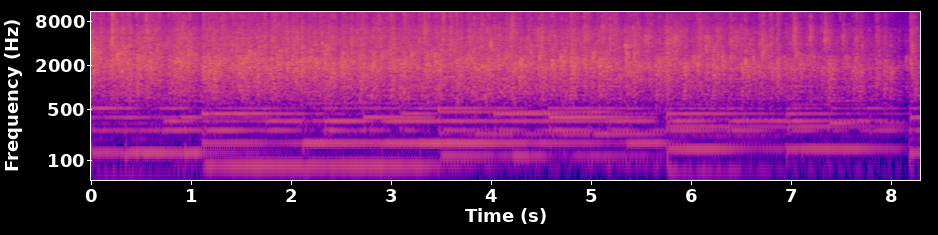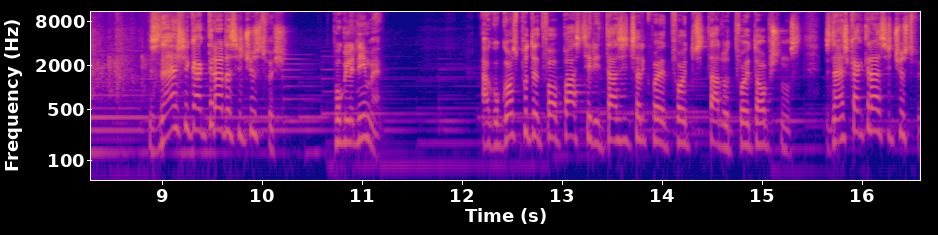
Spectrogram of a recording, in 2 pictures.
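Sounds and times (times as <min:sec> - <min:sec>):
sustained music chords: 0:00.0 - 0:08.9
church congregation applauding: 0:00.0 - 0:10.1
speech: 0:08.9 - 0:11.3, 0:12.2 - 0:16.5.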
